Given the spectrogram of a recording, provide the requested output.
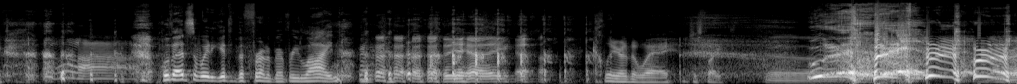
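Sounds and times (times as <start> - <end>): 
laughter: 0.0 - 1.6, 3.3 - 6.2
speech: 1.6 - 10.1
man clearing throat: 8.1 - 10.1
man coughing with rasping hacks: 8.1 - 10.1.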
